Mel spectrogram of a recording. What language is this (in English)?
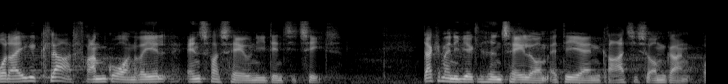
Danish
